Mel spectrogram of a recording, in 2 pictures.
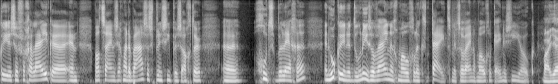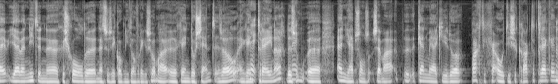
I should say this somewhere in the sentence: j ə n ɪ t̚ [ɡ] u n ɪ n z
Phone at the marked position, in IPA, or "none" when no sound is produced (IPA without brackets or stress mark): d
